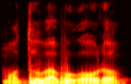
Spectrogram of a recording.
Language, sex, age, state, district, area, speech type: Odia, male, 18-30, Odisha, Cuttack, urban, spontaneous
